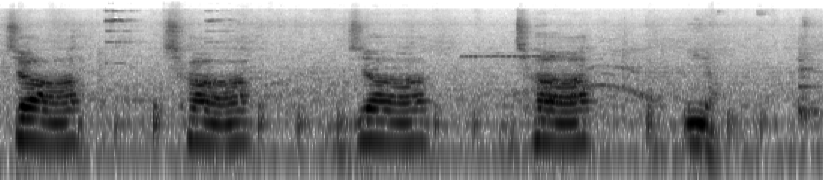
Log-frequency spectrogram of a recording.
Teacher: ये जो है च वर्ग ये जो बोला जाता है तालु से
